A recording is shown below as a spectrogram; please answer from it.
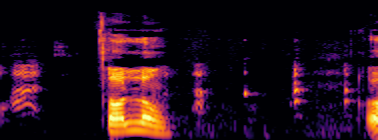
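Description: A single loud, short vocal sound from a person, falling in pitch, with a few faint short sounds around it.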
